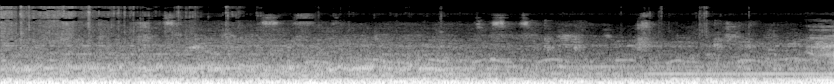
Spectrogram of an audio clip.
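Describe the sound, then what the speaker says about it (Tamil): A Chinese bullet train passing through a short tunnel, a loud continuous low rumble and roar heard from inside the carriage, with faint high clicks drifting over it. "திரும்பி டனலில் போகுது வண்டி."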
